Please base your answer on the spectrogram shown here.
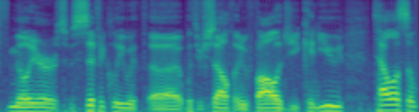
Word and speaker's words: ufology: Yes, technically it is ufology, except I do prefer ufology because it's funner to say, and it gets you like that.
